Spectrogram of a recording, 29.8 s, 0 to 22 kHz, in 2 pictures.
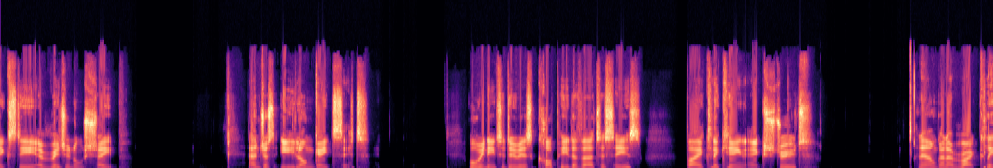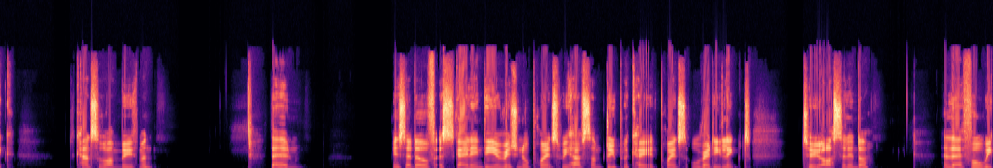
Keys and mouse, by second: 9.0 click, 11.8 e, 29.3 s.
